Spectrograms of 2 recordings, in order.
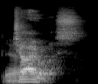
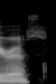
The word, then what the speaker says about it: gyros: Again, the original doner is called gyros. That's the original. Gyros. We pronounce it gyros. Yeah, it's called gyro, but gyros, gyros.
